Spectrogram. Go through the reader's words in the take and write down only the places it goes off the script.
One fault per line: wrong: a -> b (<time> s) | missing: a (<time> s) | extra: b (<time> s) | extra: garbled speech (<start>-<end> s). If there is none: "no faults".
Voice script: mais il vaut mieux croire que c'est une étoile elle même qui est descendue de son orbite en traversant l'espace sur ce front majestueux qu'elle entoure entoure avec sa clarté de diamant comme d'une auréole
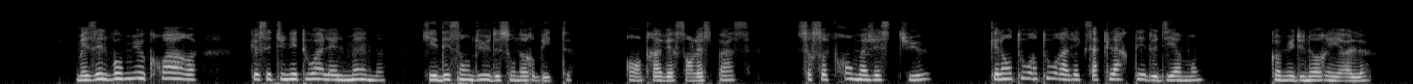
no faults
